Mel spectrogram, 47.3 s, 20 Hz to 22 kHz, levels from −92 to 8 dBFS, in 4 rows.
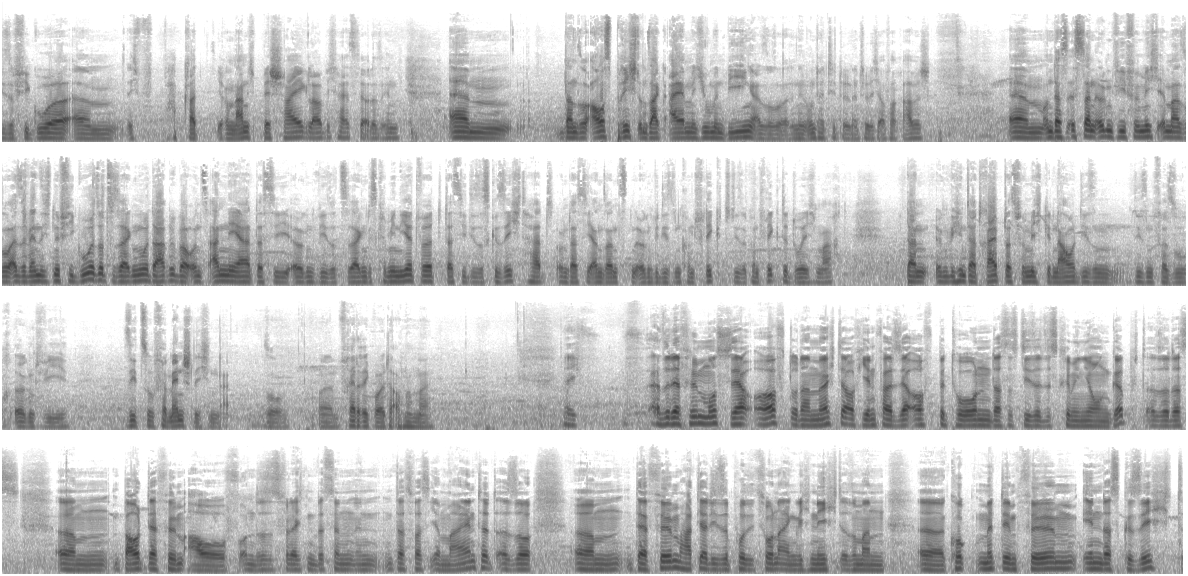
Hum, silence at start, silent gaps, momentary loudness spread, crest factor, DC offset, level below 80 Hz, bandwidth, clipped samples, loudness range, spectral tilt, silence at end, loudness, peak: none; 0 s; none; 15 LU; 20 dB; under 0.1%; -54 dBFS; 16.5 kHz; under 0.1%; 7 LU; -5.5 dB/octave; 0 s; -26 LUFS; -6 dBFS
